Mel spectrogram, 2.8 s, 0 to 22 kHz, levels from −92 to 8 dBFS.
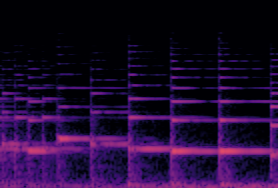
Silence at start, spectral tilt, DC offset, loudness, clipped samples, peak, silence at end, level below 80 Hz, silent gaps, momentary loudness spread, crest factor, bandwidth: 0 s; -3.5 dB/octave; under 0.1%; -41 LUFS; under 0.1%; -26 dBFS; 0 s; -54 dBFS; none; 9 LU; 16 dB; 11 kHz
